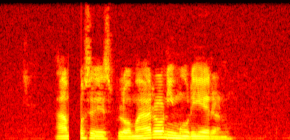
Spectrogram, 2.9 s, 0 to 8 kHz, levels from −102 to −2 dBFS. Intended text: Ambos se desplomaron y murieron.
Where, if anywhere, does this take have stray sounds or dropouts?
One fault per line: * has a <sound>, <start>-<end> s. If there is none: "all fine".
* has a dropout, 0.7-0.8 s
